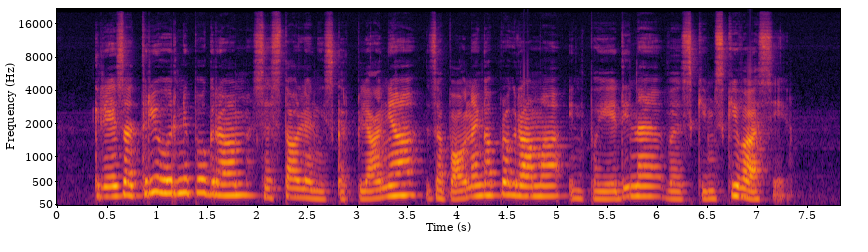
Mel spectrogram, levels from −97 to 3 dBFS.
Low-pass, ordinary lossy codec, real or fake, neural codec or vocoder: none; none; real; none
